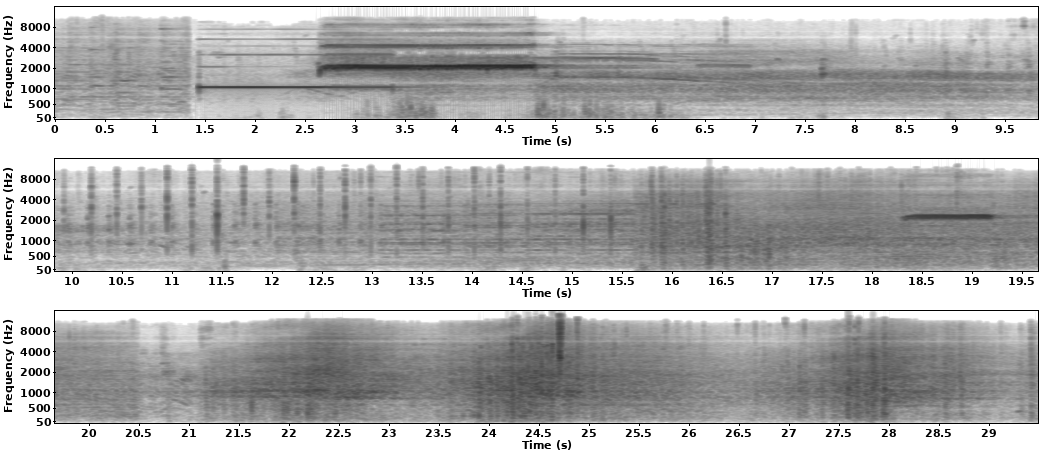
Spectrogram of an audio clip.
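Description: Electronic signal beeps: a lower tone, then a longer, louder, higher one, and later a short high beep. In the second half the soft hiss of small electric economy-race cars swells and fades three times as they pass.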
